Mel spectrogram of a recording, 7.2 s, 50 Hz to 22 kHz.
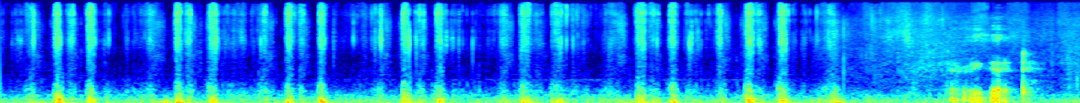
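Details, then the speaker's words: Muffled, regular low heartbeat thumps through a stethoscope, about 78 beats a minute, in a simulated doctor roleplay exam, arms down at the sides: heart sounds. "okay so go ahead and have a listen to your heart so if you will please okay allow me to a quick listen here"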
